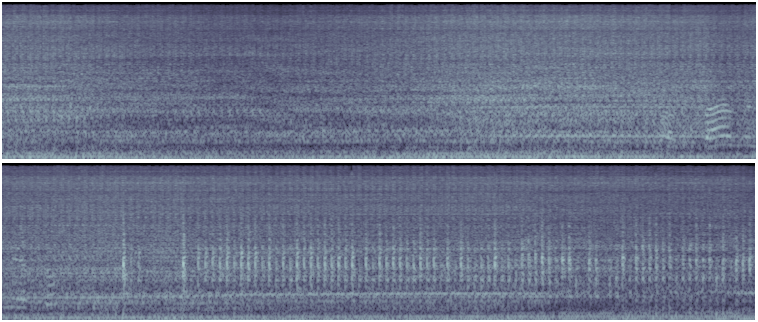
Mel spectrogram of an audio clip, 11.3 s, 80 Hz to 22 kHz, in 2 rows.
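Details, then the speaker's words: VAZ-2101 classic engine, on choke so the knock is audible: sharp, regular knock about three per second at idle that drops out when one cylinder's spark is pulled, pinpointing a worn connecting rod bearing on that cylinder. "Так, ми чуємо стук дуже ярко. Дивіться, знімаємо. Нічого не происходит. Ще один. Нічого не происходит. Вот цей циліндр. На ньому вкладиші прямо."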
